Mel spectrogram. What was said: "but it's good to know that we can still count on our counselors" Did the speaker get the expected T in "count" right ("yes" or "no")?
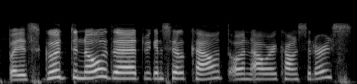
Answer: yes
